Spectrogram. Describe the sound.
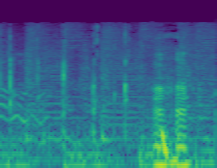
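A person vocally imitates seals chewing, making irregular grunting, smacking mouth noises in short bursts that grow louder and deeper near the end.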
